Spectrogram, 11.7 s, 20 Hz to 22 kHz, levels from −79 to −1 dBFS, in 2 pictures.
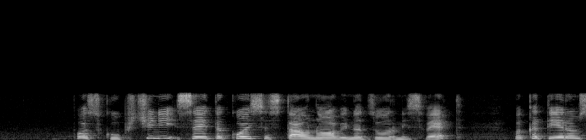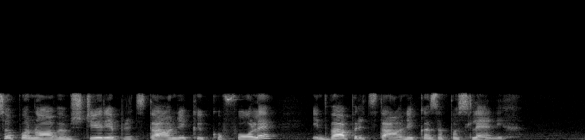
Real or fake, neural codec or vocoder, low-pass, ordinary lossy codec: real; none; 7.2 kHz; none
